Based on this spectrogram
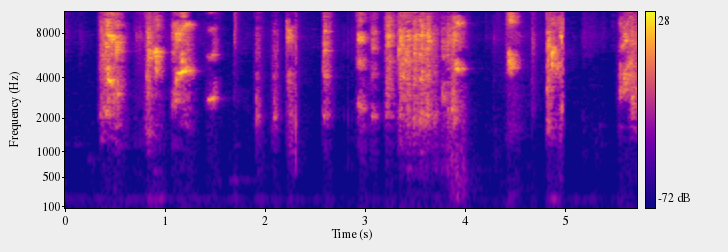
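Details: Lovebirds giving a rapid series of sharp, high-pitched chirps and squeaky chattering notes in irregular bursts.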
